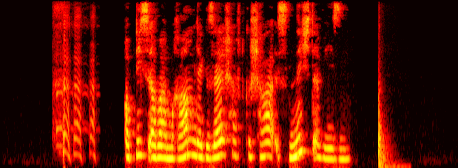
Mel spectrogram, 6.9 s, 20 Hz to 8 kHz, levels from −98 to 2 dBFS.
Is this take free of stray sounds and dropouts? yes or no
no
